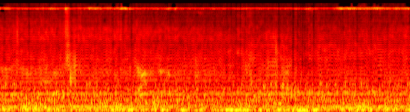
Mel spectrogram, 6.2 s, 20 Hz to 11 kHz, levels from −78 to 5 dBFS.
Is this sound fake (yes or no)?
yes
